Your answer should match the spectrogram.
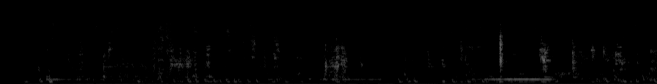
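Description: Near silence: faint scattered clicks and rustling, with a faint low hum that comes and goes three times.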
